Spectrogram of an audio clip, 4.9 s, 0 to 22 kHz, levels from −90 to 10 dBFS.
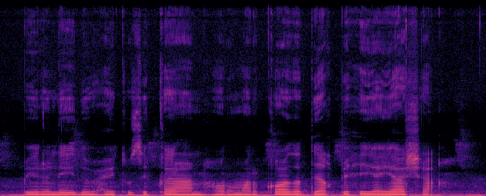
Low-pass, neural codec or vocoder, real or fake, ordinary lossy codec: none; none; real; none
